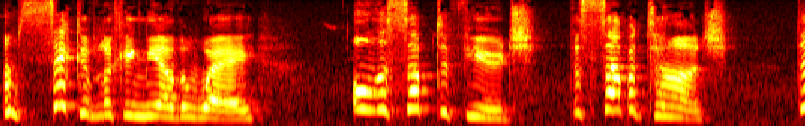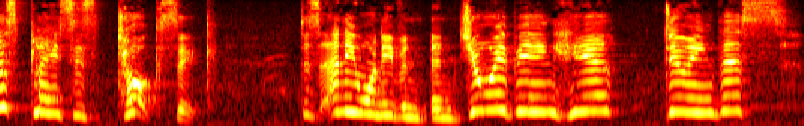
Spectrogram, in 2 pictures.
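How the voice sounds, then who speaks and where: A woman's voice: very high-pitched, very animated, a little slow, heavily acted. A woman playing a distressed, idealistic young gymnast in a radio play, with an anxious, aggrieved and brooding manner. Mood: bitter, fed up.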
